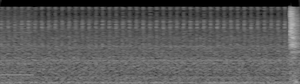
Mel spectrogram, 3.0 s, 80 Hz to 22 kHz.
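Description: Tractor engine in the Farming Simulator 15 game drones steadily at a low, rumbling idle, constant and close with a faint knocking texture, a brief bump near the end, no speech.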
